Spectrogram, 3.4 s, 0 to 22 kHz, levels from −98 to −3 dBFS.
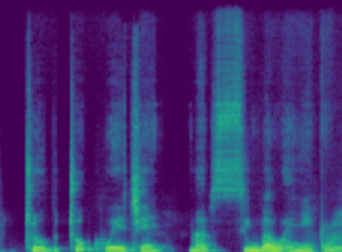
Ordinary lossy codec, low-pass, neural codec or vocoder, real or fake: none; none; codec, 44.1 kHz, 2.6 kbps, DAC; fake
